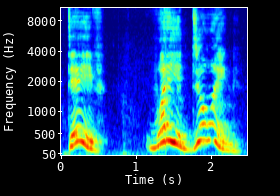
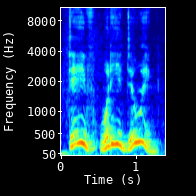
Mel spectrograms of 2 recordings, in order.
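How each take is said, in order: First: It is asked in a clearly incredulous tone. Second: It is asked in a plain, neutral tone.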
